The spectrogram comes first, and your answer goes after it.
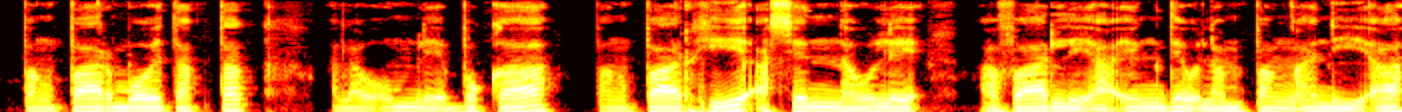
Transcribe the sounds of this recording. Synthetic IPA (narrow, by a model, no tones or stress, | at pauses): pɐŋparmojt̪ɐk̚t̪ak̚ | ʔalɐwʔʊmlɛbɔkapɐŋpaɾhia̰sɛnːɐwlɛʔ | ʔavarlɛʔa̰ʔɛŋd̪ɛwlɐmpɐŋʔaniʔa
